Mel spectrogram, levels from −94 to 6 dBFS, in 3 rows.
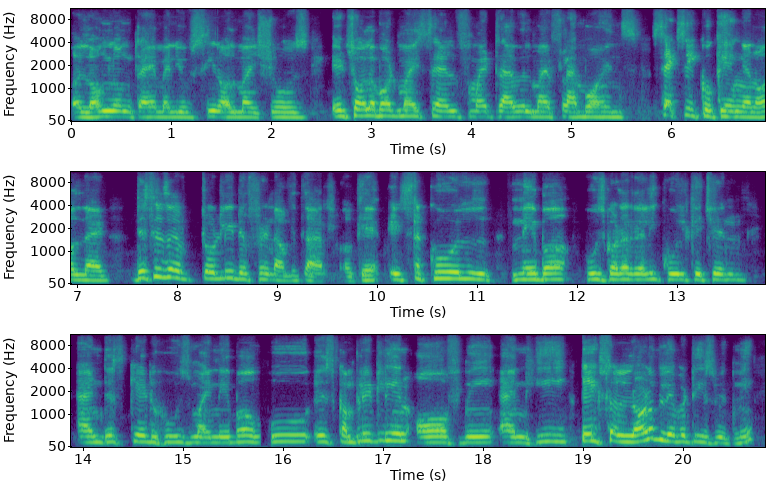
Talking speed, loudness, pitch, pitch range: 180 wpm, -16 LUFS, 165 Hz, 150-185 Hz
